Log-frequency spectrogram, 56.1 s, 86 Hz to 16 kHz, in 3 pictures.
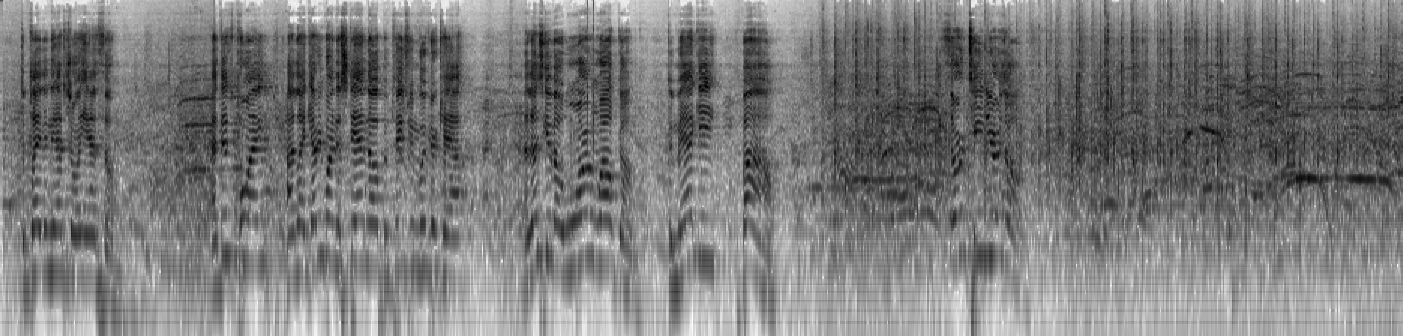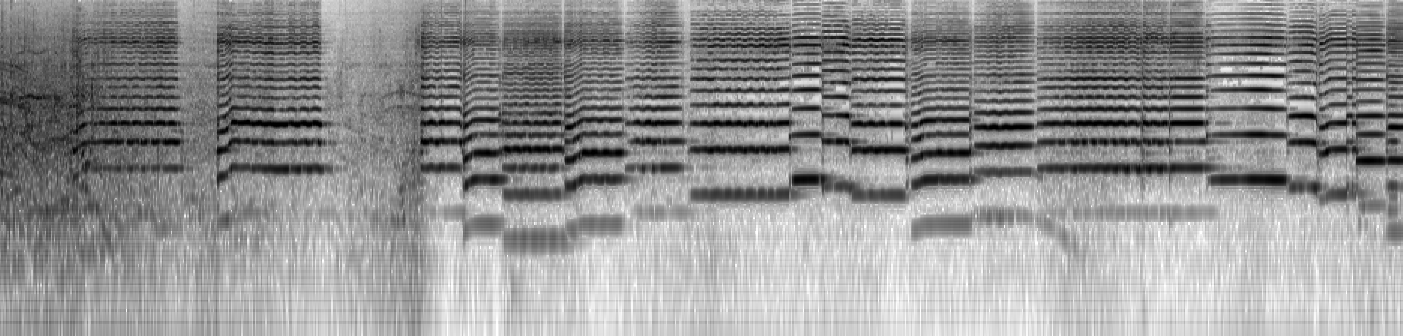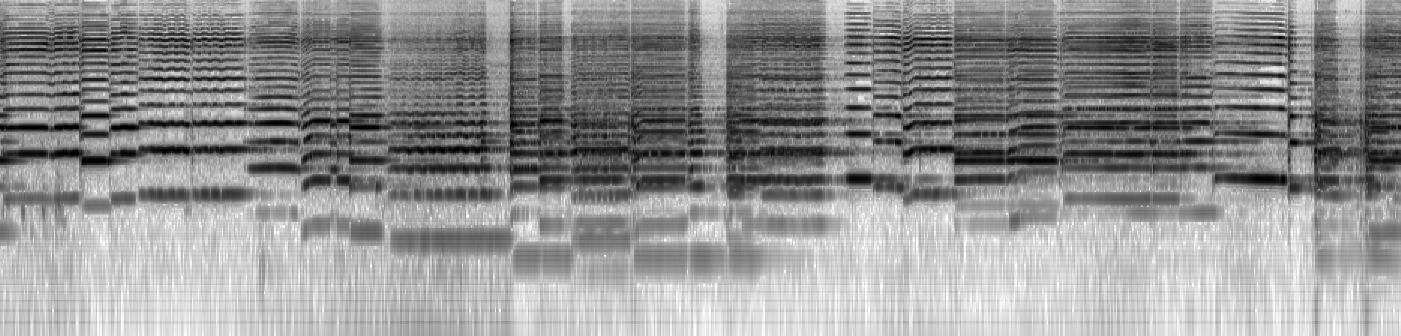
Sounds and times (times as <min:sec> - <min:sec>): Violin, fiddle: 0:24.0 - 0:56.0.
